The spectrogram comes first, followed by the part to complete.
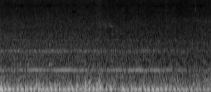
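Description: Tuk-tuk engine running steadily, heard from the passenger cabin while riding through city traffic, with a faint steady whine above the low hum.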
